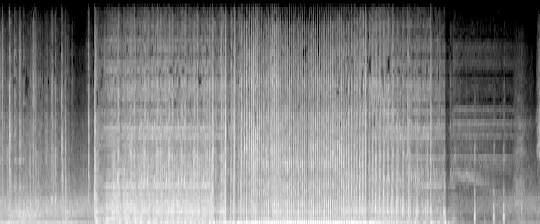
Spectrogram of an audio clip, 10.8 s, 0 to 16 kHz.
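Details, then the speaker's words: 1996 Craftsman LT1000 lawn tractor, stored in shed with mouse nest, low oil, on jump pack: cranks, catches, then loud raw crackling exhaust bark; owner suspected muffler or head gasket; cracked muffler. "sounds like we need a muffler or a head gasket"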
